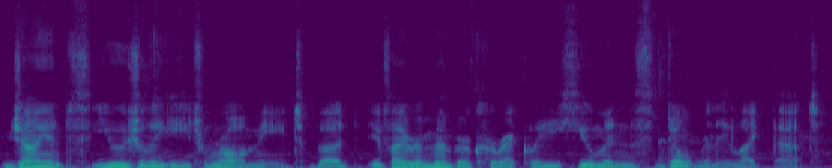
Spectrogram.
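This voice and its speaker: A man playing a friendly, naive, awkward giant who lives in a cave, in an ASMR roleplay, speaking in a hesitant, earnest, gently upbeat way. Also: medium pitch, expressive, unhurried, slight background noise. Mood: eager to please. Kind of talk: ASMR roleplay, acted monologue to the listener.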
